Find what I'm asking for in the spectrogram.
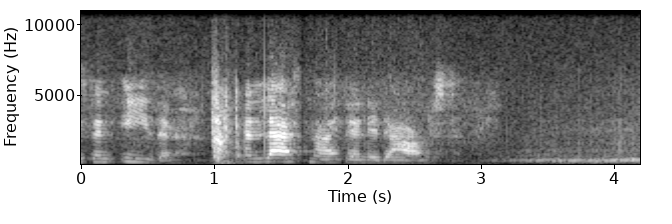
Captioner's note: door closes; wind howls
